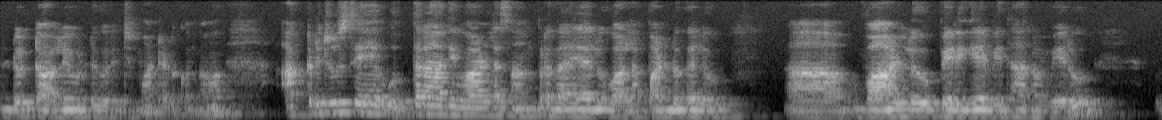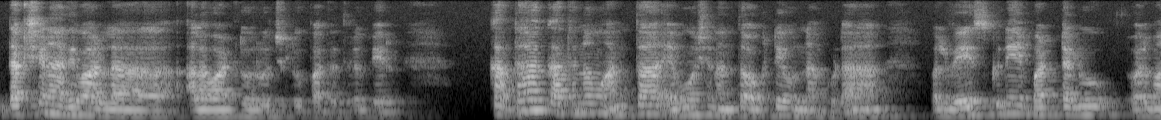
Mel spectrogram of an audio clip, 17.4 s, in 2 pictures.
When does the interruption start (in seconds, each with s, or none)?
none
